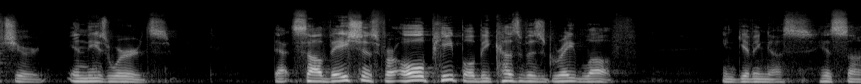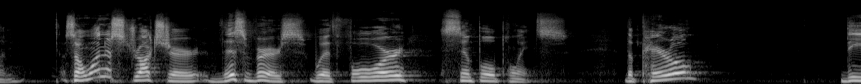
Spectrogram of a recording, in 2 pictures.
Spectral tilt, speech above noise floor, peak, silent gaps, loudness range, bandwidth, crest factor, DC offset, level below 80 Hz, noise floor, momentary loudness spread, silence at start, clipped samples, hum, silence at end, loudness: -4 dB/octave; 46 dB; -4 dBFS; none; 8 LU; 14 kHz; 20 dB; under 0.1%; -76 dBFS; -69 dBFS; 15 LU; 0 s; under 0.1%; none; 0 s; -23 LUFS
